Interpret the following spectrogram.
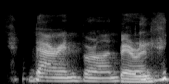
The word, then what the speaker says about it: Baran: But if you have a chance to go sit in front of your computer and go to Elisa Baran, did I pronounce that correctly? Baran.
